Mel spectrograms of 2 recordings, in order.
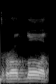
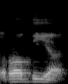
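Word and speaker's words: رضي: Bunyinya dibacanya bukan rodo tapi rodia.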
